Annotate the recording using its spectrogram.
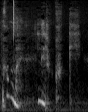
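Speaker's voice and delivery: hushed little plea; coaxing whisper. Real, not acted. Owner coaxing her dog over a cookie, coaxing whisper. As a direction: whisper it softly to coax.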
